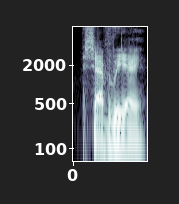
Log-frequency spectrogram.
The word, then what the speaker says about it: Chevalier: Chevalier.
